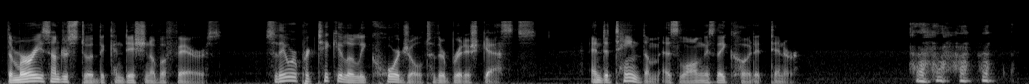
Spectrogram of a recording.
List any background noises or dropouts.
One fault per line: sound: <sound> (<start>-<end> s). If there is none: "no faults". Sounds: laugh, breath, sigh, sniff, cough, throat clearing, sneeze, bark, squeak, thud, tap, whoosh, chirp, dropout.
sound: laugh (9.1-10.2 s)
